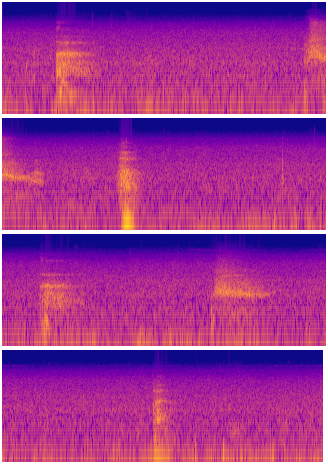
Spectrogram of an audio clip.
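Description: Steady rush of flowing river water, broken by six short, breathy gasps and exhalations from a man catching his breath, spaced a few seconds apart; two of them fall in pitch like sighs.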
